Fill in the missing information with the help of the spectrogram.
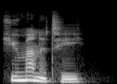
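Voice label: "humanity", English, uk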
